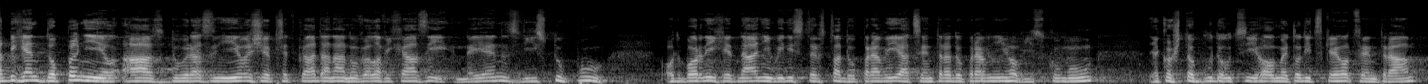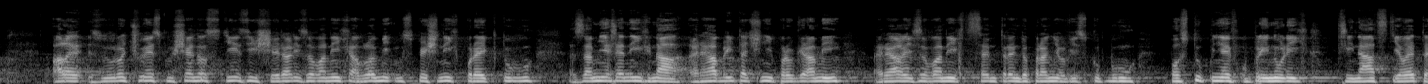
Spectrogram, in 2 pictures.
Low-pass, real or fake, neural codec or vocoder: 14.4 kHz; fake; vocoder, 44.1 kHz, 128 mel bands, Pupu-Vocoder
